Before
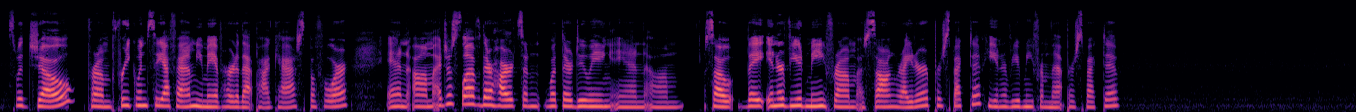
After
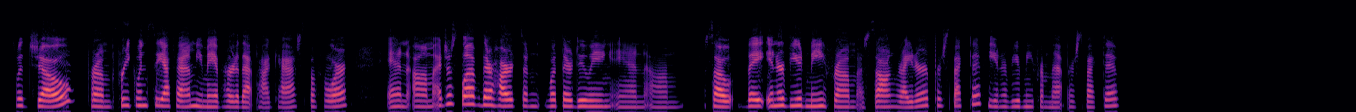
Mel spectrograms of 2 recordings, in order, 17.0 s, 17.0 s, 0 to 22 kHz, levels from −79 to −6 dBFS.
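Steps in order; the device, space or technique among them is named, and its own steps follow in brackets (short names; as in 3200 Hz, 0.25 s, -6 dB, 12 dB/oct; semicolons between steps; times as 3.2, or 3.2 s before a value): phone line with mismatched companding (BPF 320–3300 Hz; G.711 law mismatch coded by A); dynamic EQ 1200 Hz, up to -5 dB, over -42 dBFS, Q 1.2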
